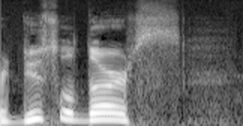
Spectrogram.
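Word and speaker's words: Düsseldorf: This brewing process is similar to that used for Dusseldorf's Altbier. Dusseldorf. Yes. And my German is very good, so yeah, I said that correctly.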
